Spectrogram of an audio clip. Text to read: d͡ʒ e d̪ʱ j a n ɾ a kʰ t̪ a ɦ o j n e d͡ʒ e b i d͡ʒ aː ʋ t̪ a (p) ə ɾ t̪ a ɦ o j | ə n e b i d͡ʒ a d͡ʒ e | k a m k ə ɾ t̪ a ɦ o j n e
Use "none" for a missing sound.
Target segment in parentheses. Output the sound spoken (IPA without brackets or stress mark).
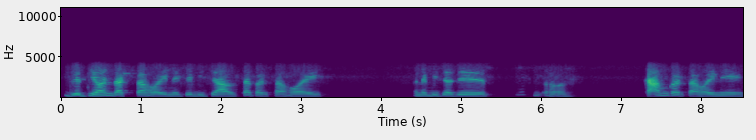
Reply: k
